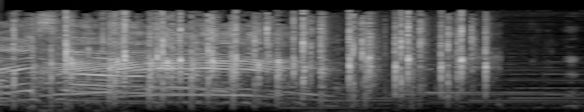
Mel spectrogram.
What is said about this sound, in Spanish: Bien, aplaudamos.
